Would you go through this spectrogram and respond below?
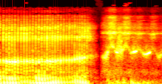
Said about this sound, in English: When the wolf had appeased his appetite, He lay down again in the bed, fell asleep, and began to snore very loud.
